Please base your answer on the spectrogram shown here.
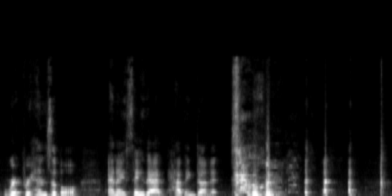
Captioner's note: laughs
